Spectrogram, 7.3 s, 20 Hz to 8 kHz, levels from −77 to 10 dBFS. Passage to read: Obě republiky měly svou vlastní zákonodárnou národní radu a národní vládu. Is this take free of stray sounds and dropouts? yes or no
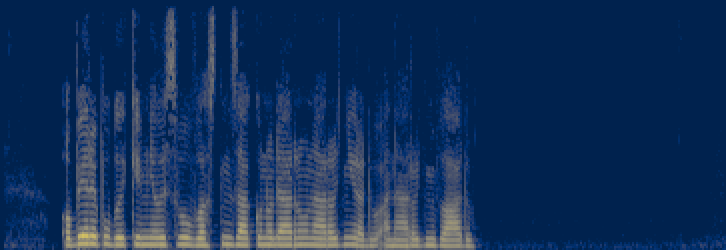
yes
